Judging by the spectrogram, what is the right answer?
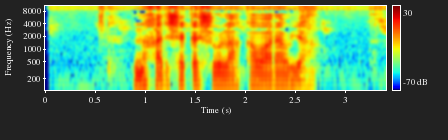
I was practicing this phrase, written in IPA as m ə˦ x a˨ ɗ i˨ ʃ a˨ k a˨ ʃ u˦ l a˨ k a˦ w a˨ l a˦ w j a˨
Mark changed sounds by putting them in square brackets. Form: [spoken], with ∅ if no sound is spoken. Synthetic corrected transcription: [n] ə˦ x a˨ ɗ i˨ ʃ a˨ k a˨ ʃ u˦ l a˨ k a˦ w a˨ [ɾ] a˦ w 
